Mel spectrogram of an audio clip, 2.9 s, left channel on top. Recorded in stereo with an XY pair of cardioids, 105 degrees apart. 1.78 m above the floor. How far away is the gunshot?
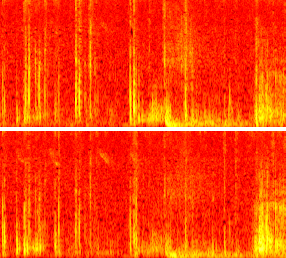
About 2.5 m.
